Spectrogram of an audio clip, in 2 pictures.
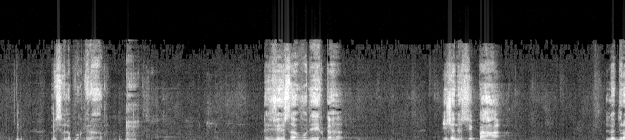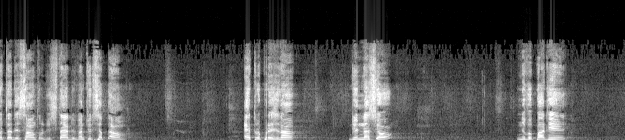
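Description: A man speaks calmly into a microphone in short bursts with long pauses.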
